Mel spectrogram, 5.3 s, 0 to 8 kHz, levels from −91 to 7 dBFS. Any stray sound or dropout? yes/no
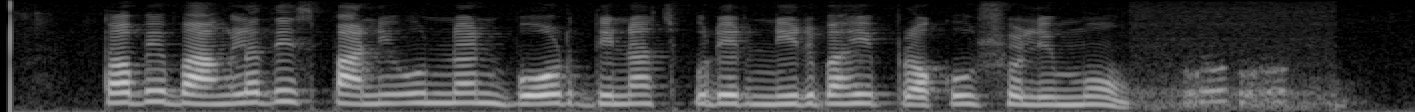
yes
